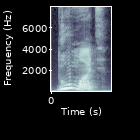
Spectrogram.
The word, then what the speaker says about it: думать: Например, думать, строгать. Ать-ать, заканчивается на ать-ать, понимаете? То есть, вот у нас два глагола. Думать, строгать. Думать на у падает ударение, а строгать на а.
